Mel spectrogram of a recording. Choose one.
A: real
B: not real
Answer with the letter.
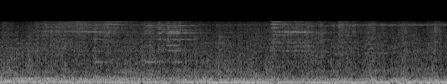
A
